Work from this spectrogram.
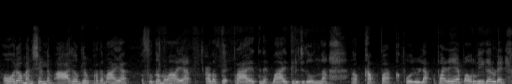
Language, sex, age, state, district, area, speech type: Malayalam, female, 30-45, Kerala, Wayanad, rural, spontaneous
